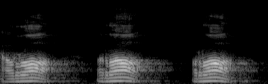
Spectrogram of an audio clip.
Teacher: را کو مطلقاً ہم نے پر پڑھنا ہے، یعنی موٹا پڑھنا ہے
